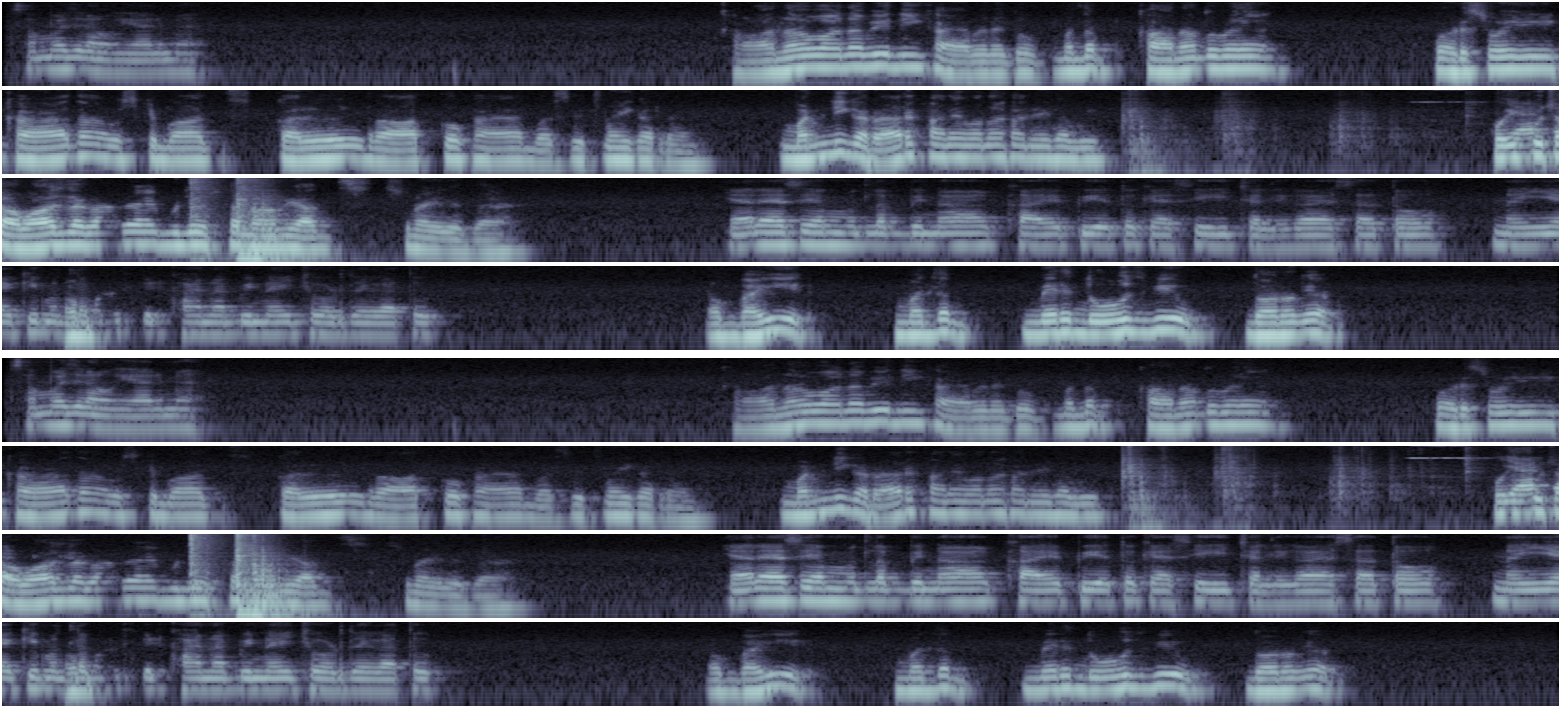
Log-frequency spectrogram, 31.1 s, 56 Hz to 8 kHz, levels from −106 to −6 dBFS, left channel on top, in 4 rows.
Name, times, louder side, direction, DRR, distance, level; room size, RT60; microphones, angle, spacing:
voice 1, 0.1-1.0 15.2-15.6 19.2-22.8 23.0-23.9 24.2-25.5, right 2 dB, 30° right, 0.7 m, -43 dB
voice 2, 3.7-6.4 7.2-8.8 9.2-11.3 11.7-13.3 15.2-17.2 17.6-18.2 23.7-23.9 26.9-27.4 27.8-30.1, left 5 dB, 50° left, 0.4 m, -38 dB
sound 1, 13.4-14.2 14.4-15.4 16.5-17.2, right 5 dB, 85° right, 1.1 m, -43 dB
6.6 x 6.2 x 5.3 m
head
